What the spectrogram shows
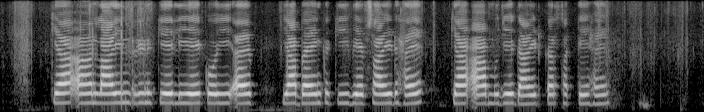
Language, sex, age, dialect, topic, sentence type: Hindi, female, 46-50, Garhwali, banking, question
